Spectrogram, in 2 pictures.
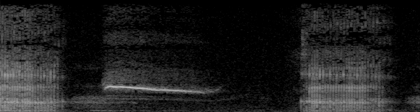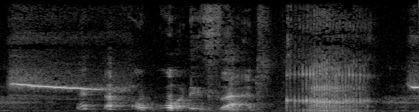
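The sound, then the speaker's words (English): A dog snores in its sleep, with several rasping inhales that carry a thin, high whistle, broken by short quiet pauses and a few snuffly, sputtering breaths. “Nah, just look, if you listen carefully, dog.”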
